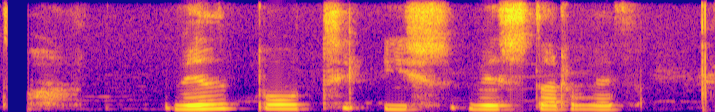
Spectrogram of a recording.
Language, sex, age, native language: Icelandic, female, 9, Icelandic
